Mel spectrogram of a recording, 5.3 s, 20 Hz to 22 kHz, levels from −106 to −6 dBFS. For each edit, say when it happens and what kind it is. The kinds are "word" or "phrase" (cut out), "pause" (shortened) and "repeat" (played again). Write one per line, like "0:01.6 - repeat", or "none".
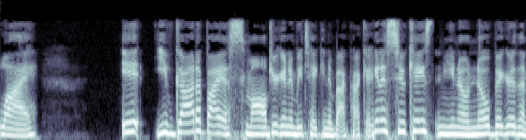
0:01.5 - pause
0:02.7 - phrase
0:03.7 - phrase
0:04.3 - phrase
